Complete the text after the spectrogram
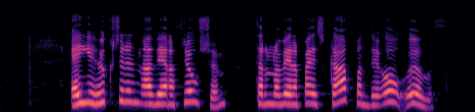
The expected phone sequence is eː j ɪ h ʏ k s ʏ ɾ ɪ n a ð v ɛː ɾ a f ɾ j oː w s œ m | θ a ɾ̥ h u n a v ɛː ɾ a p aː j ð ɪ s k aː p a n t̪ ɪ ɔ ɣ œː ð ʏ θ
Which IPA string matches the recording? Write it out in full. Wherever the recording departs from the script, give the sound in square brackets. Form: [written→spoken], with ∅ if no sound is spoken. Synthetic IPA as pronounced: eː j ɪ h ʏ k s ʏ ɾ ɪ n a ð v ɛː ɾ a f ɾ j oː w s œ m | θ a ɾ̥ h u n a v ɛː ɾ a p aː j ð ɪ s k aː p a n t̪ ɪ ɔ ɣ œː [ð→ɣ] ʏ θ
